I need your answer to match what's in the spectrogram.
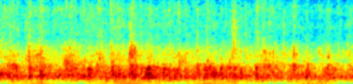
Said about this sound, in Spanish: Estos jóvenes, un fuerte aplauso para la hermana que llega ahí con su bebé.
